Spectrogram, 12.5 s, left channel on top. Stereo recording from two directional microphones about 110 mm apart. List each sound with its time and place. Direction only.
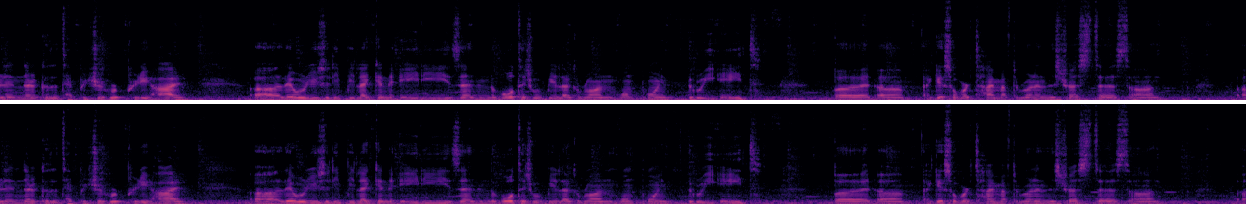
0.0 s a man's voice: 25° right (ahead or behind)
8.4 s a man's voice: 30° right (ahead or behind)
